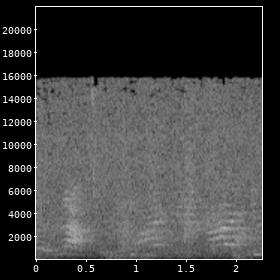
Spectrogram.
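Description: Faint chatter of young children: short, high voices rising and falling.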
